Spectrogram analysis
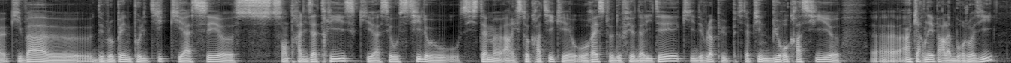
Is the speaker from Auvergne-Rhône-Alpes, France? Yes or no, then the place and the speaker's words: no; Paris, Île-de-France, France; moved away as an adult; j'étais parisien et je n'avais jamais conçu de quitter Paris. C'était une ville que j'aimais énormément, à laquelle j'étais très attaché, euh, pour son architecture, pour ses musées, pour les souvenirs tout simplement euh, que, de mon enfance euh, à Paris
